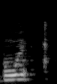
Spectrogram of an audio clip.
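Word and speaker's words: Bulleit: so one ounce of bullet how do you pronounce it like the ammunition sun into our shaker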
